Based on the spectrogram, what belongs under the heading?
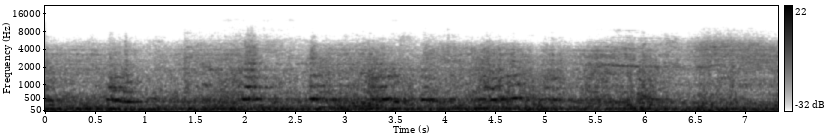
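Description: Ferromex freight train's covered hopper cars rolling past close by: a steady, heavy rumble of steel wheels on the rails, with a wavering squeal riding over it.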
